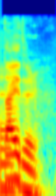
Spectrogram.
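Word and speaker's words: Tidal: 이 타이 들이라고 읽어요. 타이 다리를 읽어요. 하여 타이 달. 타이들.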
